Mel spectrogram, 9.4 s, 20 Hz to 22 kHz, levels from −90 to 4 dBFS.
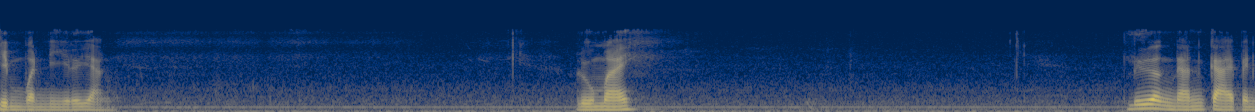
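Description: Speech carried over a Bluetooth mSBC headset codec link, band-limited at about 7.7 kHz as that wideband path implies, with no technical faults to report.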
